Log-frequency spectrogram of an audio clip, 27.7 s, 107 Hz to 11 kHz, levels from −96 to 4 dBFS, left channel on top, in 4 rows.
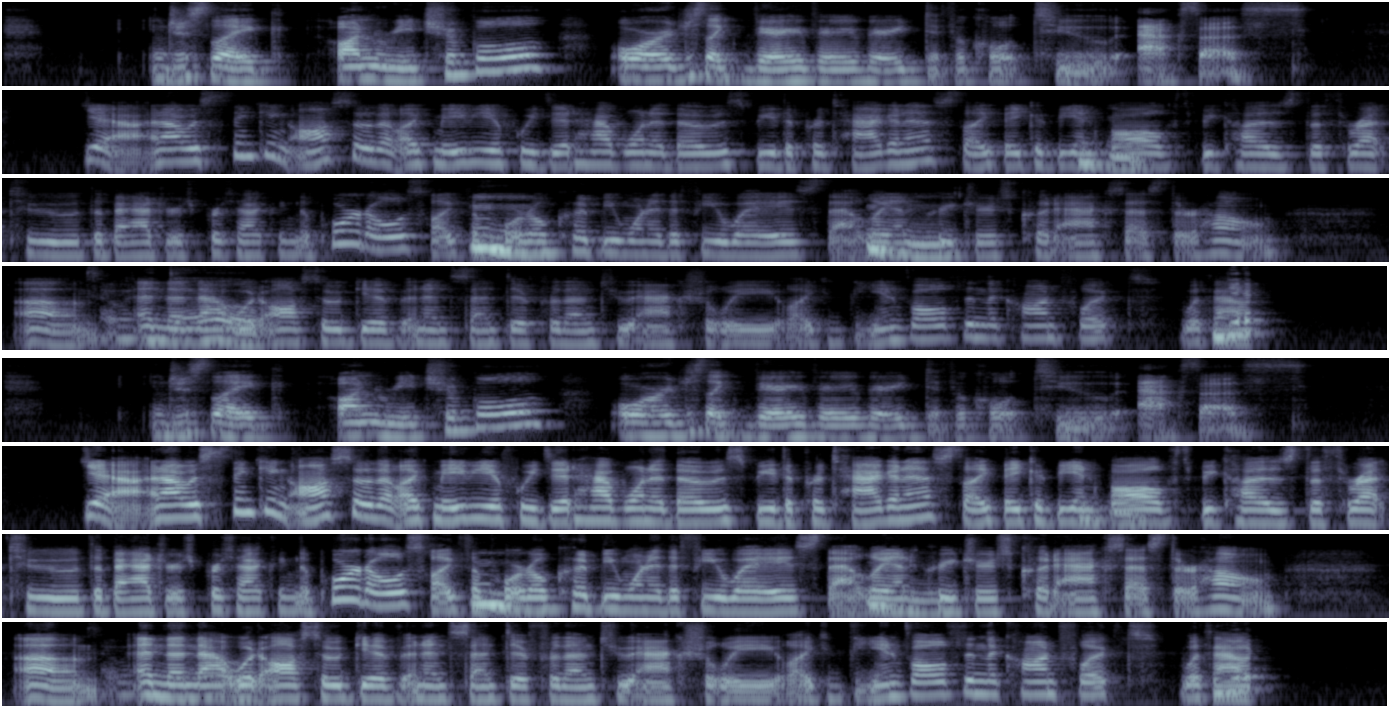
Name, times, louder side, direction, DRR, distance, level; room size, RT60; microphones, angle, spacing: voice 1, 0.7-1.3 1.7-2.7 3.0-6.2 12.3-12.6 16.2-16.6 18.2-18.6 21.3-22.1 26.9-27.0, left 3 dB, 50° left, 0.8 m, -35 dB
voice 2, 7.3-20.2 20.9-27.0, right 8 dB, 75° right, 0.4 m, -34 dB
7.1 x 6.7 x 4.7 m
head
